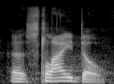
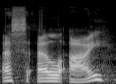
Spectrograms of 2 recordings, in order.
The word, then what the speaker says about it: Slido: I'll ask him the questions, and you will put them online on a site called Slido. So it's spelled SLI.do, Slido.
